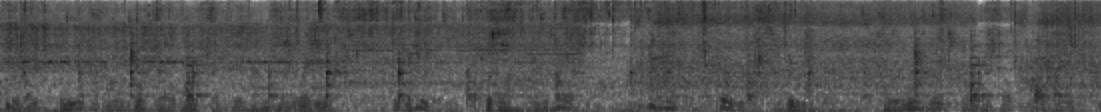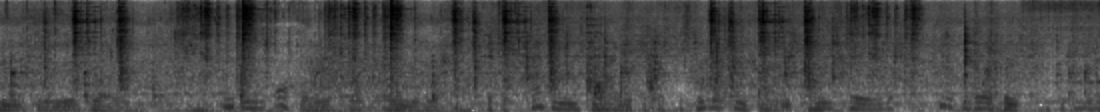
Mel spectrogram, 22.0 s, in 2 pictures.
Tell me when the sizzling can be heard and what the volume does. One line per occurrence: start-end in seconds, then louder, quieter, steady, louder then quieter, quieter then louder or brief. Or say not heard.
0.0-21.9 steady.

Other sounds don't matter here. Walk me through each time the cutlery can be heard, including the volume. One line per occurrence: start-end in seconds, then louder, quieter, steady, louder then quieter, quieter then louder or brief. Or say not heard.
11.4-20.2 steady.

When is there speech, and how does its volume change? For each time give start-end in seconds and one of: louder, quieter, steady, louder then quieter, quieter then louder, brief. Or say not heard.
0.0-12.3 steady
13.2-21.9 steady.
